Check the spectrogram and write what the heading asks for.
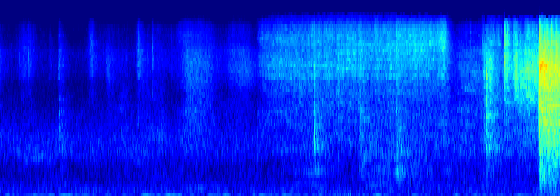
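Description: Light scratching and rubbing as a pen marks a cut line on porcelain floor tiles along a long metal straightedge. Partway through comes a longer sliding rub, and near the end a few light clicks as the straightedge is handled.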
